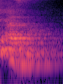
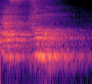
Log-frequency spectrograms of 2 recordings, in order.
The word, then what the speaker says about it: asthma: অ্যাজমা এটাকে আমি মুছলাম অনেকে উচ্চারণ করে অ্যাস্থমা অনেক ডাক্তারবাবুরাও করে উচ্চারণটা কিন্তু ভুল উচ্চারণটা হবে অ্যাজমা যদিও বানানটা হচ্ছে ASTHMA কিন্তু আমরা এটাকে অ্যাস্থমা বলবো না আমরা কি বলবো অ্যাজমা বলবো ঠিক আছে এর অ্যাকচুয়াল প্রনাউন্সিয়েশন অ্যাজমা। আচ্ছা, তাহলে ডোজ কি হবে?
